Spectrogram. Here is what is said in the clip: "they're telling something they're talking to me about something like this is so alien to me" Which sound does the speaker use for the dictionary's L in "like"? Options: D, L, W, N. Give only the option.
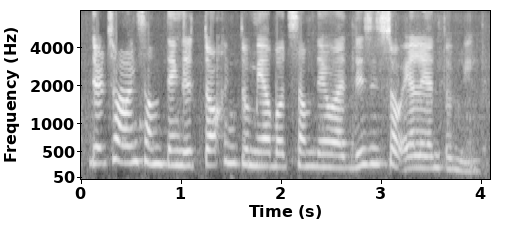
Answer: W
